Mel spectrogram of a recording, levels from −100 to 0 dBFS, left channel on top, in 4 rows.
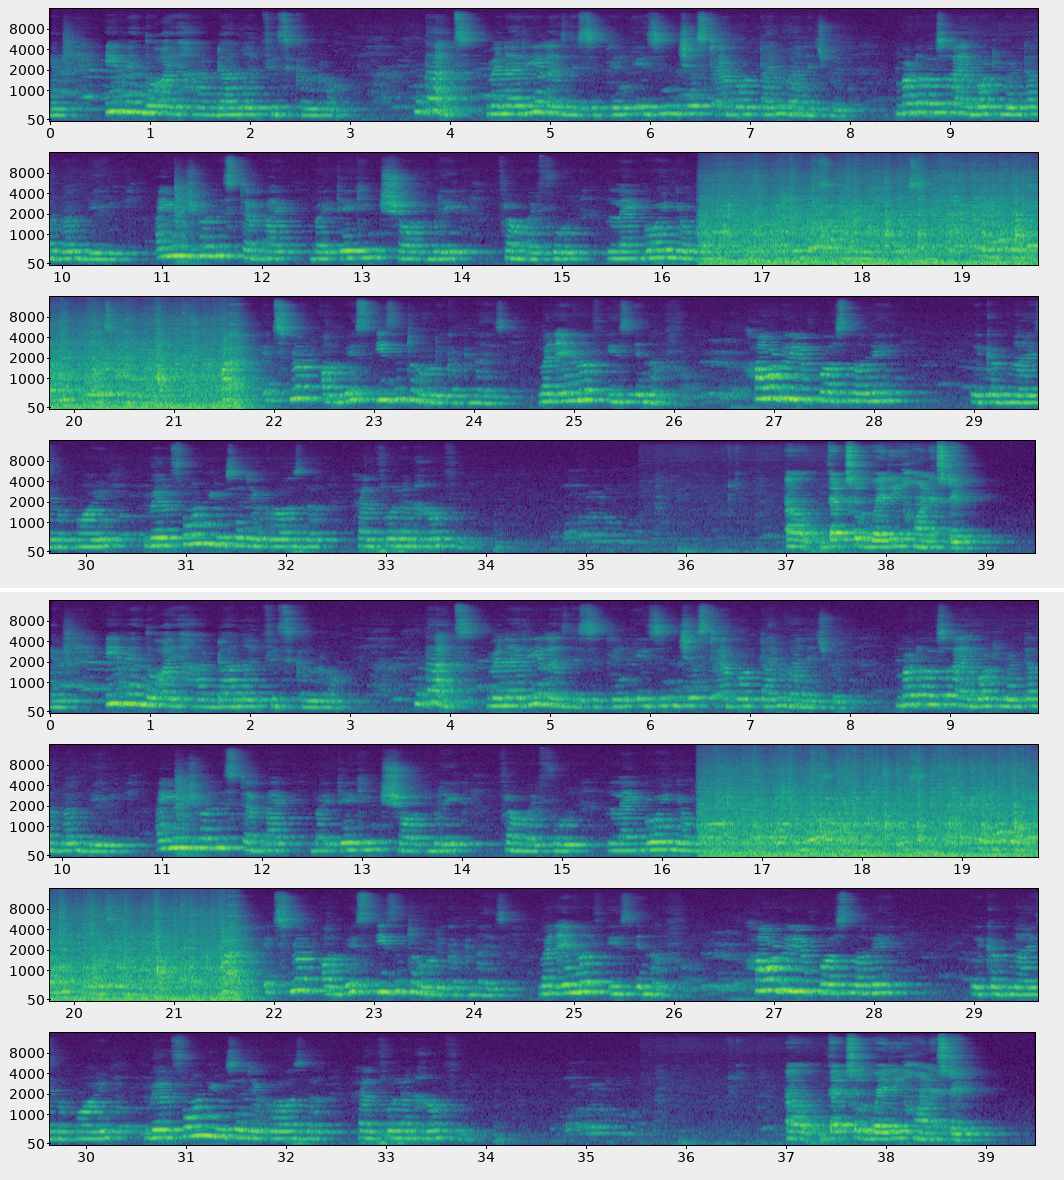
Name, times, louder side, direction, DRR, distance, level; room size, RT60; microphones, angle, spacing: voice 1, 0.0-2.9 3.4-7.9 8.5-10.6 10.9-12.2 12.5-13.9 14.4-15.1 15.4-18.8 19.2-21.0 21.4-24.3 24.6-28.2 29.0-32.3 32.7-33.8 34.8-35.4, equal, 25° left, -4 dB, 0.4 m, -26 dB
sound 1, 16.3-21.7, right 1 dB, 65° right, 0.6 m, -22 dB
voice 2, 37.0-38.7, left 2 dB, 70° left, -3 dB, 0.7 m, -22 dB
2.3 x 2.1 x 2.5 m, 0.78 s
head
